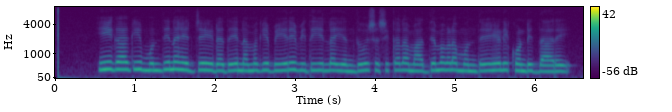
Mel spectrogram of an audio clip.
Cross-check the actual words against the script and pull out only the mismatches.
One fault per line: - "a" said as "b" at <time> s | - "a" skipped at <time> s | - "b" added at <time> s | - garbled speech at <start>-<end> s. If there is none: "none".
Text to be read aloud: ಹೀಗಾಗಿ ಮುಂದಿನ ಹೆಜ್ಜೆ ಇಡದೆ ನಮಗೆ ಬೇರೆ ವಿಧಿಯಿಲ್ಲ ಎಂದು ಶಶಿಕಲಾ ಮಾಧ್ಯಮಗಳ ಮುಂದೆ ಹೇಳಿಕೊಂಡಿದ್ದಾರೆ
none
